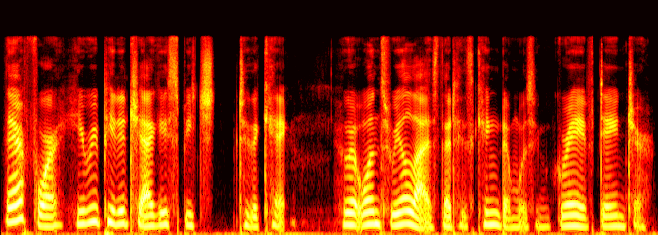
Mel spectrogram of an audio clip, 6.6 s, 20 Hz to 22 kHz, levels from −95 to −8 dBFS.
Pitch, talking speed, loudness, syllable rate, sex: 190 Hz, 175 wpm, -18 LUFS, 5.2 syllables/s, female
